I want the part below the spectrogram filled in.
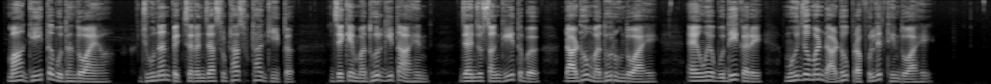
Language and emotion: Sindhi, neutral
